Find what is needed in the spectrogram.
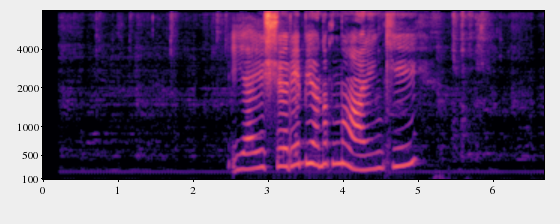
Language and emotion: Russian, neutral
